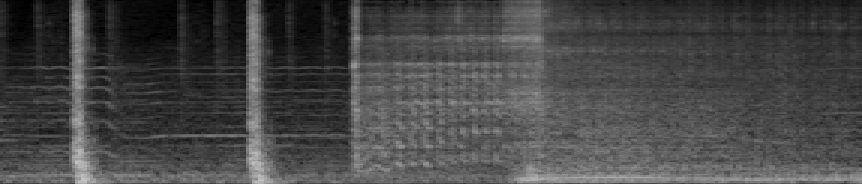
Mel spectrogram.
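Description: Two sharp thumps like car doors shutting, then the engine of Olivia's big BMW in a station car park cranks into life and revs up, settling into a steady drone as the car pulls away, with no talking.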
